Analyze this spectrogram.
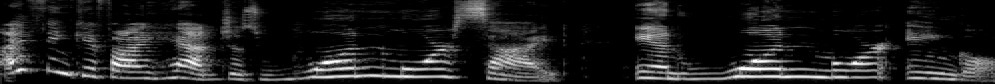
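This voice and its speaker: Using a put-on character voice, a woman speaks in a high pitch. Her pace is very slow. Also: lively intonation. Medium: read story. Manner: grumbling.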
